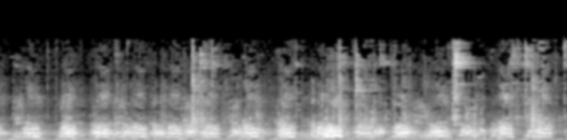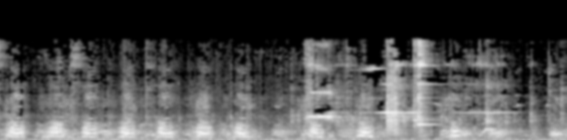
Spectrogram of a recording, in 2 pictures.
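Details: Steady, rapid barking from Cobber, a strong young black and tan Kelpie working dog that backs and barks on command, each bark short and harsh, repeating almost evenly about every third of a second, with faint background noise.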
